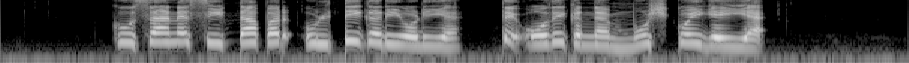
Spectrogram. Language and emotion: Dogri, disgusted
